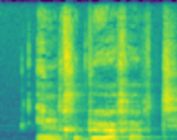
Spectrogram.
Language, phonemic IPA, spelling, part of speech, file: Dutch, /ˈɪŋɣəˌbʏrɣərt/, ingeburgerd, verb / adjective, Nl-ingeburgerd.ogg
- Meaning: past participle of inburgeren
